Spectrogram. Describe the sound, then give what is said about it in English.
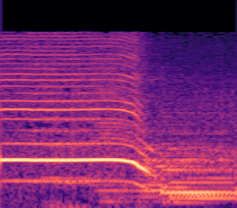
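A loud, sustained high cry rings out over a church audience, then slides down in pitch and gives way to a dense wash of the audience shouting and cheering as their pastor is welcomed. “If you are excited and you believe that God has indeed sent a specific word for you, I want you to begin to shout.”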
